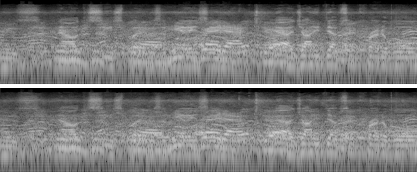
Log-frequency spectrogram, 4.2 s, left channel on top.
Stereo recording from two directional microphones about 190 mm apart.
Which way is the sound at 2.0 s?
20° right (ahead or behind).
